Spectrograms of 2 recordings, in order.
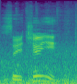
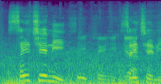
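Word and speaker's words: Széchenyi: How do you pronounce this name? The name of this bridge? Seycheny. Seycheny. Yeah. Thank you. Appreciate. Yeah. Seycheny.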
